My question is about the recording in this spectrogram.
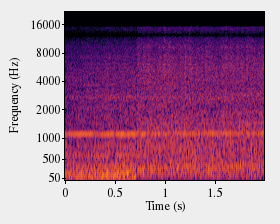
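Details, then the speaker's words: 1966 Ford Thunderbird, cold start with choke plate still closed: steady, even low drone with no knocks or misses, idling a little low (should be about 1500 rpm); normal cold idle. "there we go yeah she's idling real good look at there I like that"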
